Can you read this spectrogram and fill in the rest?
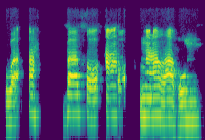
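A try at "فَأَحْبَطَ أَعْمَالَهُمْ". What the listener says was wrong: Bukan wa. bukan wawu, Pak. Fa'ah, bukan wa'ah.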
